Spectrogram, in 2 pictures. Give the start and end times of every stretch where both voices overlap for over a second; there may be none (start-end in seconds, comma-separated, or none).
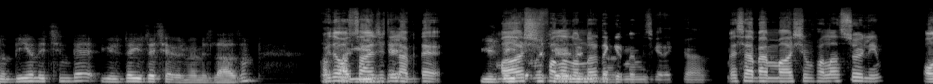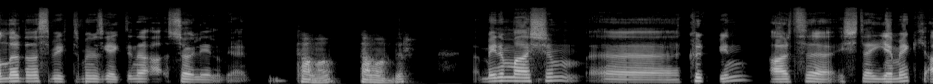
4.9-6.2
